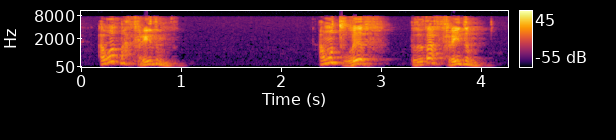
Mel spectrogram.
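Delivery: put-on, high-pitched Scottish accent. Recapping a run of accents, the speaker does a Scottish accent.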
